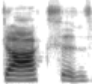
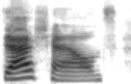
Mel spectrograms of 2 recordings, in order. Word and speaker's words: dachshunds: Yeah, dow I always wanna say dachshunds, but dash hounds, which to me that word is it just the American in me wants to pronounce it differently.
